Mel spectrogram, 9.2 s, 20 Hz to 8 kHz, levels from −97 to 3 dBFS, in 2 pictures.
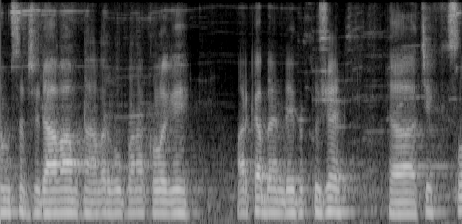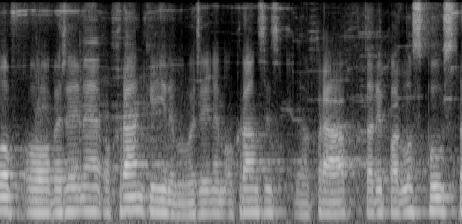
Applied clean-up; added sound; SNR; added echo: neural separator model SepFormer DNS4.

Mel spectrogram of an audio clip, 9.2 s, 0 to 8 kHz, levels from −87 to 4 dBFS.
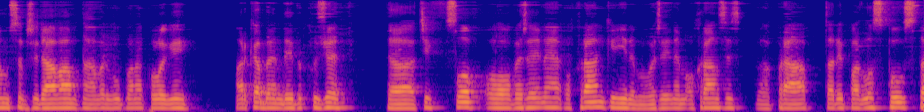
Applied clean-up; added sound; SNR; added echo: neural mask model DeepFilterNet 3.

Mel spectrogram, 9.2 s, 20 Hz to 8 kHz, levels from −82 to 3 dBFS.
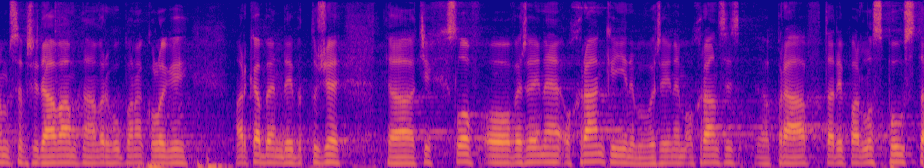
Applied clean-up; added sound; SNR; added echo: none; none; none; none.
